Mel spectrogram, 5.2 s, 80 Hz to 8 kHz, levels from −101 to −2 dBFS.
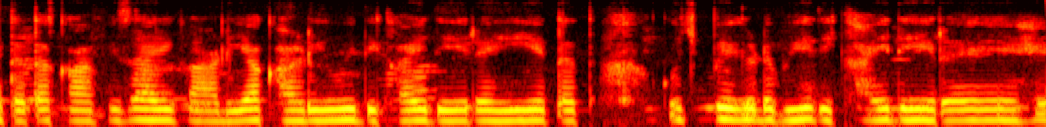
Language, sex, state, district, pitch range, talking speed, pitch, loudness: Hindi, female, Bihar, Purnia, 195-205 Hz, 205 wpm, 200 Hz, -32 LUFS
